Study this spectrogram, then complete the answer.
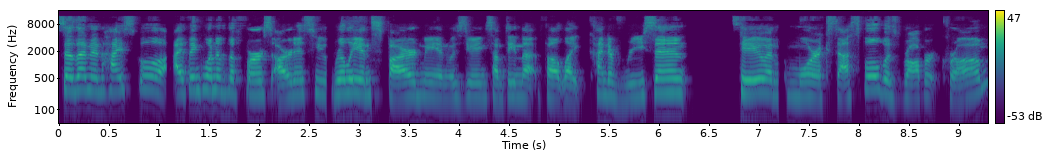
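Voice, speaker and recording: Against a quiet background, a woman with a Californian accent talks at a fairly high pitch with ordinary pitch variation. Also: moderate pace. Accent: Californian American English. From San Francisco, US. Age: 30s. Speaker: painter and illustrator. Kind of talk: interview conversation.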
